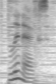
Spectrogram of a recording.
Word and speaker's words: Linux: 2012 and lion 2011 Linux pronounced Lin UX is a family of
